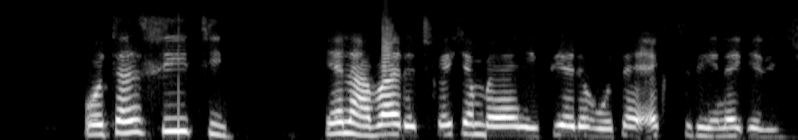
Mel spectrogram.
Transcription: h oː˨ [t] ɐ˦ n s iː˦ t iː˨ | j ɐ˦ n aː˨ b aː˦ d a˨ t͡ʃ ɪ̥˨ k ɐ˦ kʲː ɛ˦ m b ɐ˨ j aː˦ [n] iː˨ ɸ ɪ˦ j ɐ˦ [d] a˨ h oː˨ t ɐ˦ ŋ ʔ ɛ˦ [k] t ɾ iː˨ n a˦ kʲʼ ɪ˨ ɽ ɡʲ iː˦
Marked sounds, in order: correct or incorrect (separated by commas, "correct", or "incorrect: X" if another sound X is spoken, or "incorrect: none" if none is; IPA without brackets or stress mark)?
correct, correct, correct, correct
